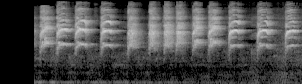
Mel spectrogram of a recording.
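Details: Grey-cheeked bulbul (cucak jenggot) singing a steady series of bright, high, slurred whistled notes, about three per second, each with a slight downward sweep.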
